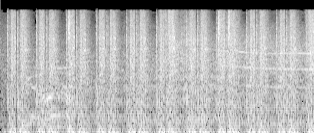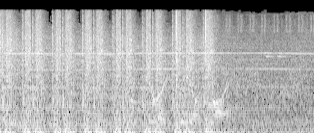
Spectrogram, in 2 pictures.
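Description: Heavy cannon fire thuds rapidly and steadily.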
